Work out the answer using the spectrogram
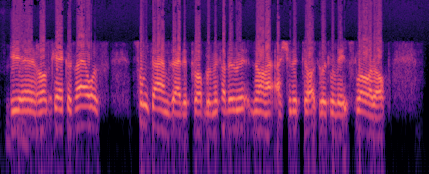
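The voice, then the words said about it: Yorkshire English accent. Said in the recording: “I hope people can understand my accent ... Yorkshire people”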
